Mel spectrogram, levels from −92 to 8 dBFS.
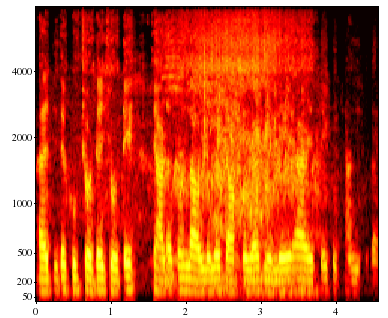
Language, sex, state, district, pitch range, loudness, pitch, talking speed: Marathi, male, Maharashtra, Nagpur, 110-120 Hz, -16 LUFS, 115 Hz, 210 wpm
